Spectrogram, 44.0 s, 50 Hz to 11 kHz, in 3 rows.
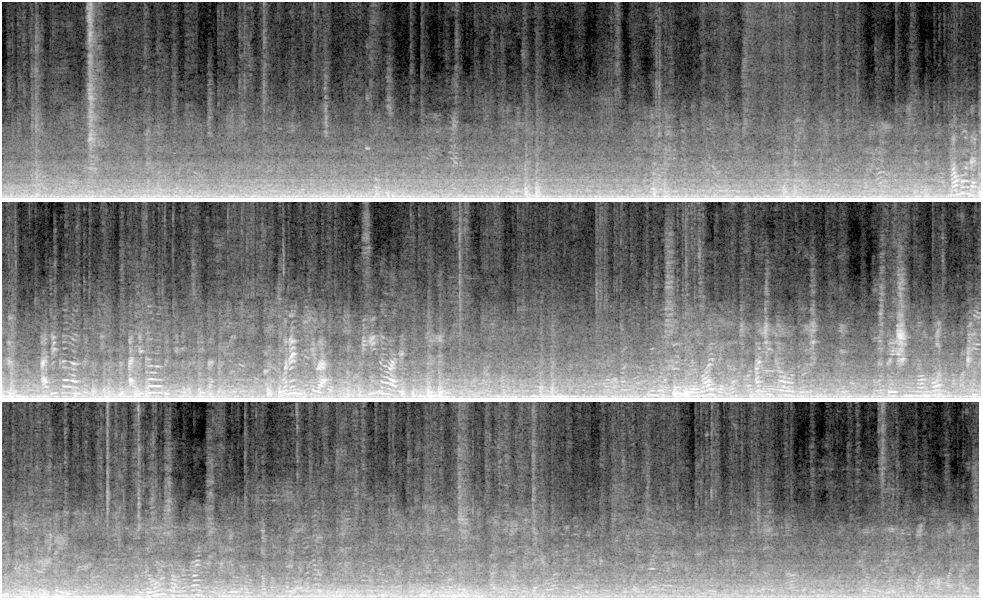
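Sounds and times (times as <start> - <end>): electric train rumbling: 0.0 - 39.7
voices: 0.2 - 44.0.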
